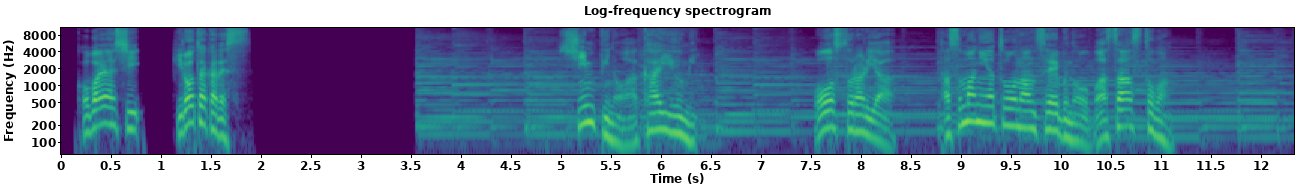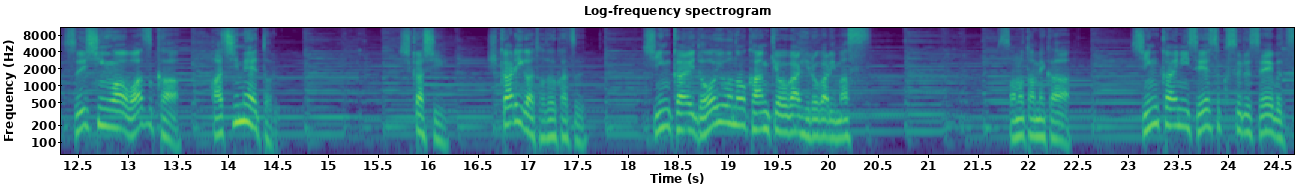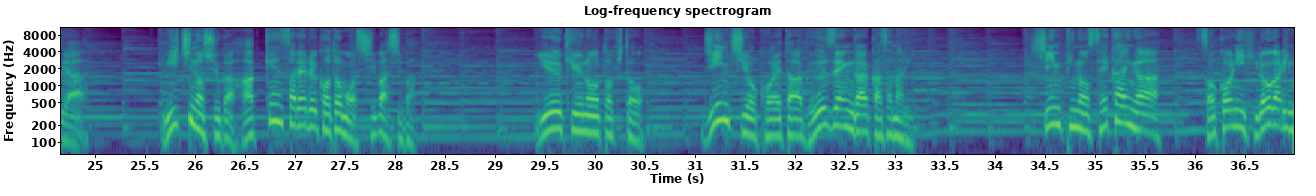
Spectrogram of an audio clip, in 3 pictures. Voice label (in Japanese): ナレーション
